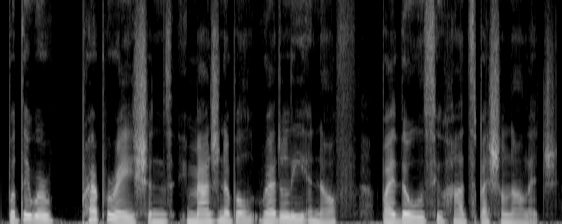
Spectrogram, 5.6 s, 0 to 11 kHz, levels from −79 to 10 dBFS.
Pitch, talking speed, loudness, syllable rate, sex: 195 Hz, 140 wpm, -17 LUFS, 6.0 syllables/s, female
